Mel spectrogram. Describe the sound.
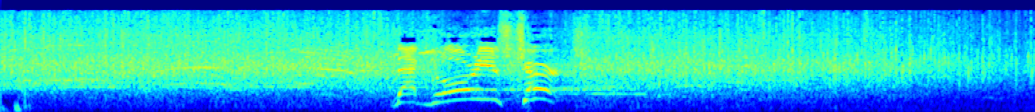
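An audience gives the Lord a clap offering, clapping steadily and densely throughout in a broad wash of applause, while a voice briefly calls out over it near the middle with rising, sung-like tones.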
